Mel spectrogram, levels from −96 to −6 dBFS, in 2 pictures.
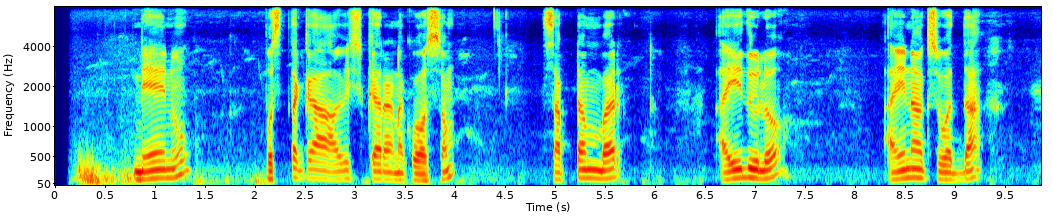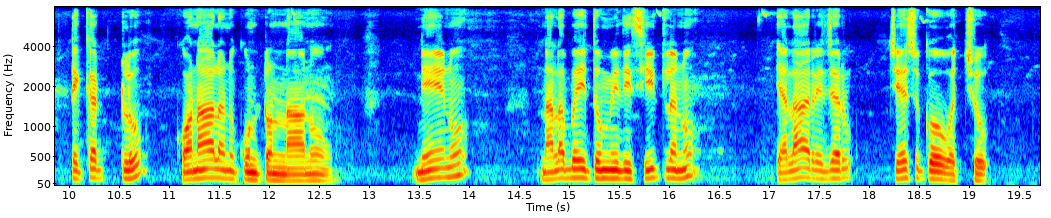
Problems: background sounds at intervals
